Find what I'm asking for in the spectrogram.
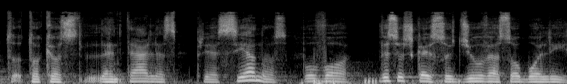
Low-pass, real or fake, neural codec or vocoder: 14.4 kHz; real; none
